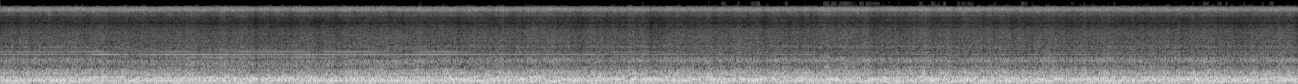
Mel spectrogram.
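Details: Mr. Heater Contractor Series forced-air heater, just lit on its lowest setting in a winter garage: a loud, even roar of fan and burner flame with no pulsing, sputter or pitch change. Some flames poke out; owner may adjust it. Running normally.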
